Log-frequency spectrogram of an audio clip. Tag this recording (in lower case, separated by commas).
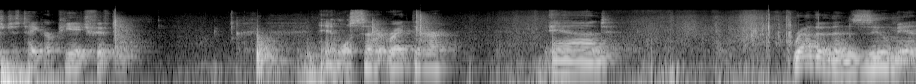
speech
